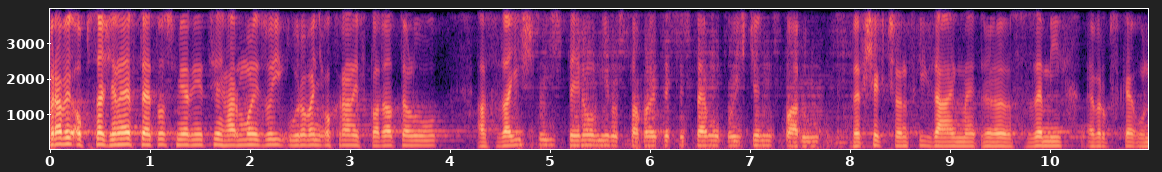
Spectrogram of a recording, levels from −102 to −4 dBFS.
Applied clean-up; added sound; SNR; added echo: neural separator model SepFormer DNS4.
